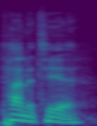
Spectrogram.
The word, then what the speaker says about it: Panettiere: like Panettiere.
